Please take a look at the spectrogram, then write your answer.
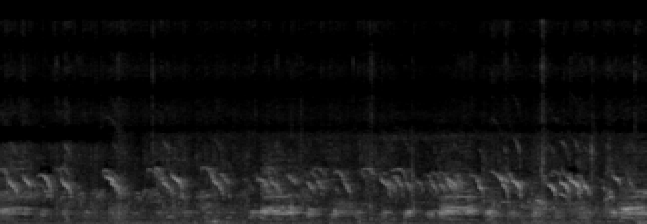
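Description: Chickens cluck repeatedly in short, busy bursts, several birds close by and fairly loud, with no talking.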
